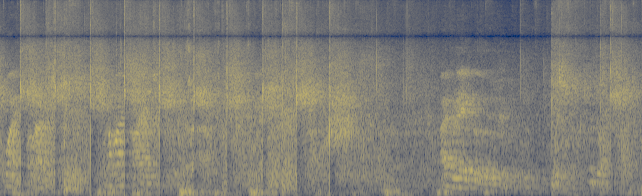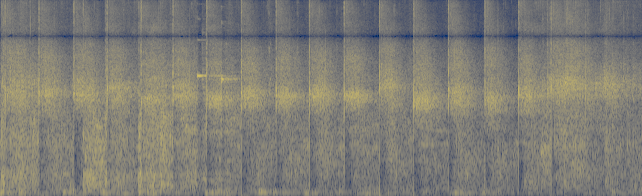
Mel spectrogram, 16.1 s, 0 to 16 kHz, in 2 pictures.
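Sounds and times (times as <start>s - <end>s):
boxing gloves taps and thuds: 0.2s - 5.2s, 6.8s - 15.4s.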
